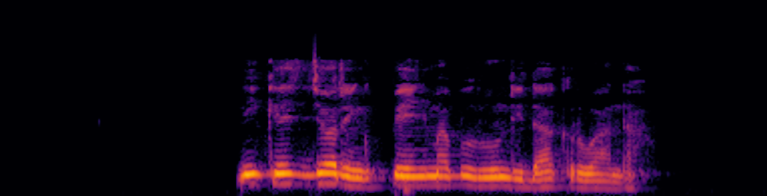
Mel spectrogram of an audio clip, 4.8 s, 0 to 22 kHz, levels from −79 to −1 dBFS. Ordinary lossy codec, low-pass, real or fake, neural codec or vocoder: AAC, 32 kbps; 7.2 kHz; real; none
